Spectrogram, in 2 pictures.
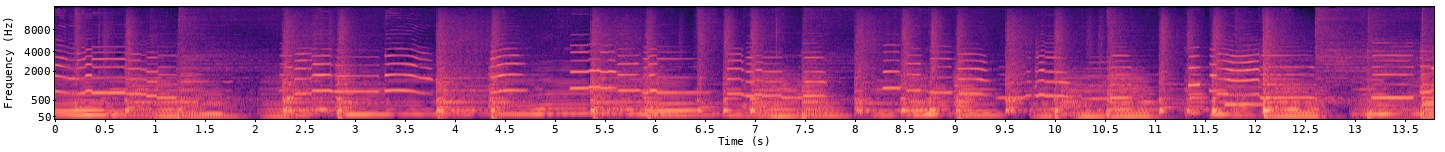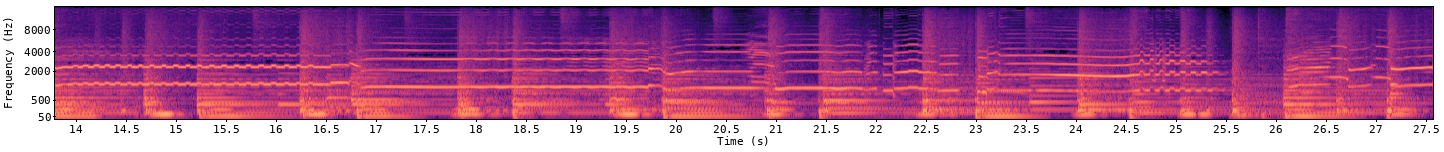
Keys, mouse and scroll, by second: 0.3 middle click, 2.3 scroll down 1, 2.6 scroll up 1, 2.8 scroll down 1, 3.6 click, 4.1 shift+middle click, 4.4 click, 5.0-5.4 scroll up 1, 6.1 click, 7.8 click, 8.9 alt+z, 10.1 click, 13.3 click, 14.1 shift+middle click, 15.5 shift+a, 18.1 s, 20.9 click, 21.7 s, 22.7 click, 24.5-24.8 scroll up 1, 24.8 s.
